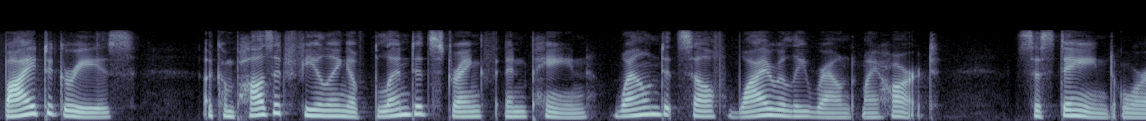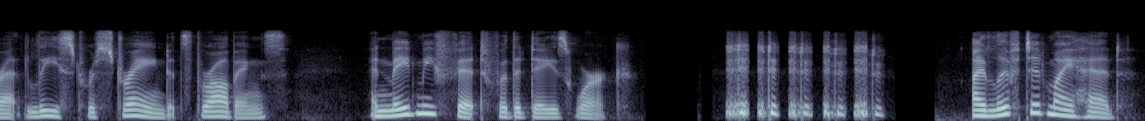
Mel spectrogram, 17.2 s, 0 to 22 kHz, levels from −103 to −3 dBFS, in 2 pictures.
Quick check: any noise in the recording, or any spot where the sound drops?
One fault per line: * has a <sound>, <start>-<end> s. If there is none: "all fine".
* has a laugh, 14.0-15.2 s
